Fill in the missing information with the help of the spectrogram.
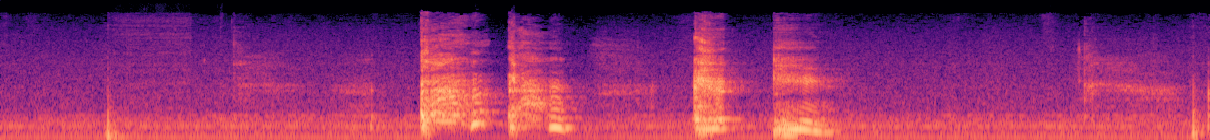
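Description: Four harsh, rough coughs in two quick pairs, heard in a quiet room; a chesty cough.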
